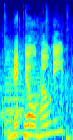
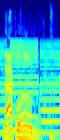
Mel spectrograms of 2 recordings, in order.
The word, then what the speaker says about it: McElhone: McIlhoney? McMicklenoney? McElhone. McElnan. McElhone. It rhymes with tackle zone.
